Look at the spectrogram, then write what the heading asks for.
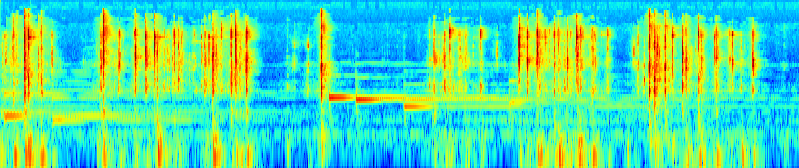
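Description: Bursts of rapid clicking from a computer keyboard being typed on, several clusters of keystrokes separated by short pauses, close and fairly quiet, with a faint tone in the background.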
